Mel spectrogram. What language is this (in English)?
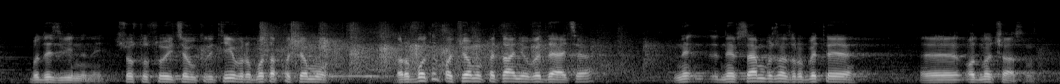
Ukrainian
